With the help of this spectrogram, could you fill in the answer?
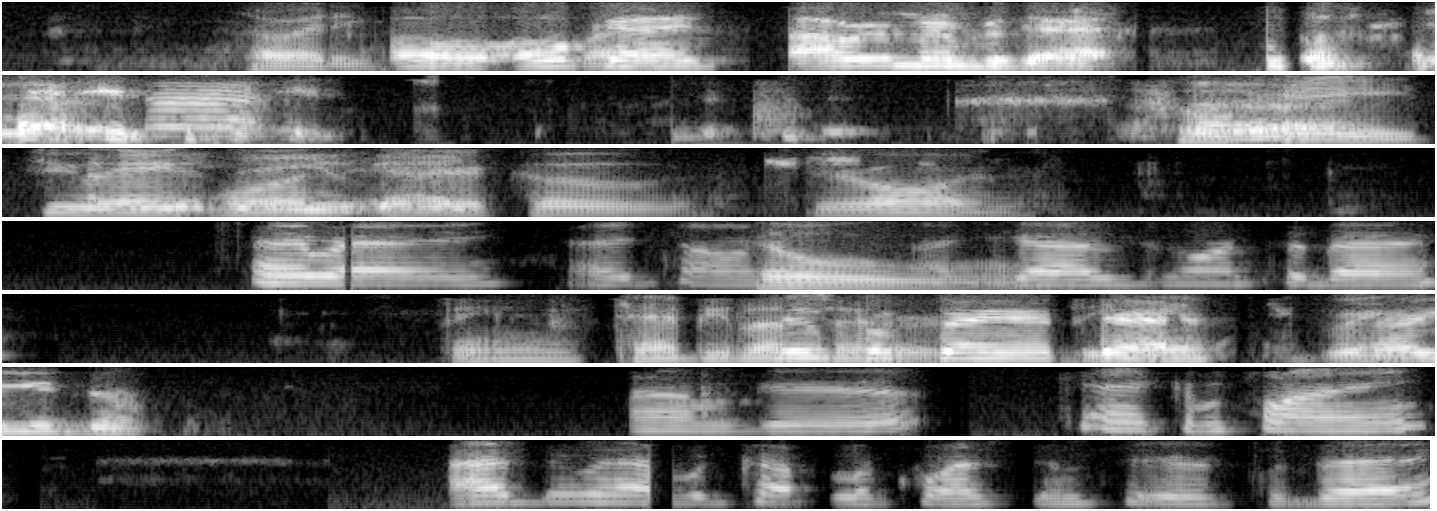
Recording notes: TNTSuperfantastic Conference Call.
